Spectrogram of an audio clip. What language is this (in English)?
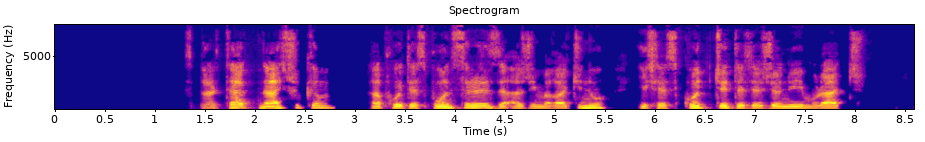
Kabardian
